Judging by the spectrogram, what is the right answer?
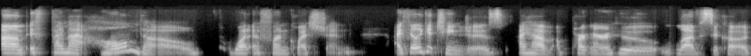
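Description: At a fairly slow pace and with ordinary pitch variation, this is a normal speaking voice. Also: woman, fairly high pitch for a woman. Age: 20s. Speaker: nonprofit operations coordinator. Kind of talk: casual chat.

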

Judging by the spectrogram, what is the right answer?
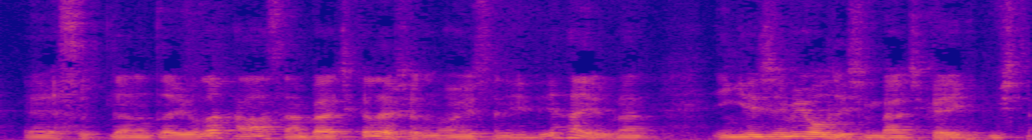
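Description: This man talks at a very fast pace with a fairly low pitch and fairly even intonation. Audible room echo surrounds his voice. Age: 30s. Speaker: author and entrepreneur. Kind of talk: interview.

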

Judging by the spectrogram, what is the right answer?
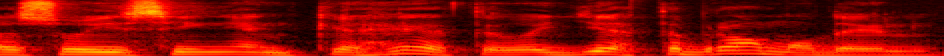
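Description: Over a quiet background, a man with a Spanish accent talks in a dark, mellow tone with ordinary pitch variation. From Cuba. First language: Spanish (speaking Swedish). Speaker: manager. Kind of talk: casual chat.

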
